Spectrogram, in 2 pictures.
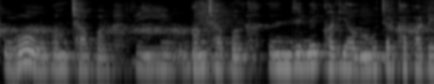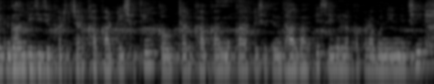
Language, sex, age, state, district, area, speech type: Maithili, female, 30-45, Bihar, Madhubani, rural, spontaneous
